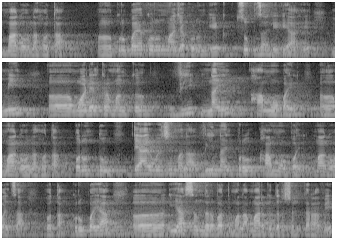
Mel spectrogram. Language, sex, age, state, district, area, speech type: Marathi, male, 18-30, Maharashtra, Osmanabad, rural, spontaneous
